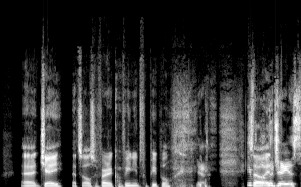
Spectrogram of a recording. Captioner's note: chuckles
